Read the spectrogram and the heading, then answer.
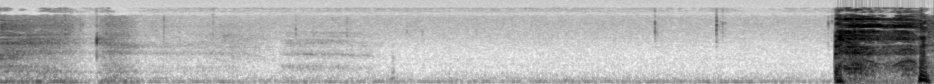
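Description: After a long stretch of near silence with a low background hum and a faint rustle early on, a sudden loud burst of coughing comes right at the end.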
